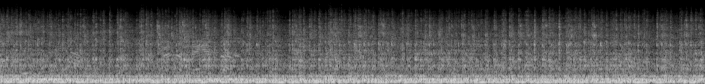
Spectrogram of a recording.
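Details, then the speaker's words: Supercharged small-block V8 in a car's first start with a new engine, the distributor possibly a tooth off: a loud, deep bark revving cleanly with no misses or knocks. Normal revving. "That thing is pretty loud. Sounds good though."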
